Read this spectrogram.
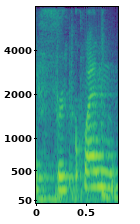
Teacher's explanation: or regularly but if you did it the other way and put the emphasis on the quent you'd say frequent that would mean that you're visiting somewhere and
